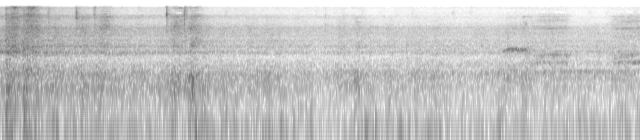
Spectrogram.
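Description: ICF passenger coaches rolling past on the rails, their wheels clattering over the rail joints. There are sharp knocks near the start and about two seconds in, and the rumble fades as the last coach draws away.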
